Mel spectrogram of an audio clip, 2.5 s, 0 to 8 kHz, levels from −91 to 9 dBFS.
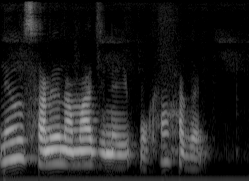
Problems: low volume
